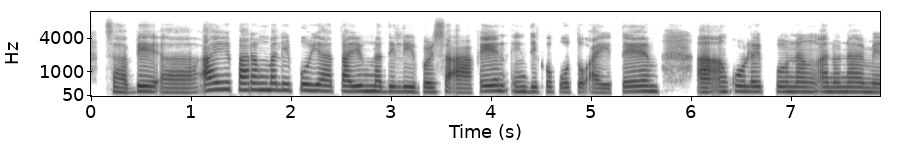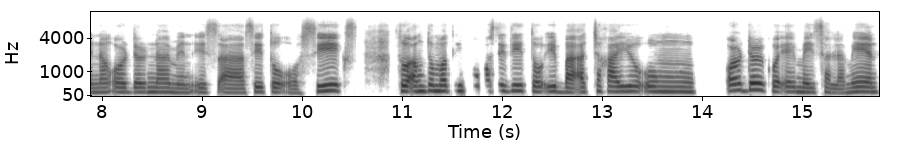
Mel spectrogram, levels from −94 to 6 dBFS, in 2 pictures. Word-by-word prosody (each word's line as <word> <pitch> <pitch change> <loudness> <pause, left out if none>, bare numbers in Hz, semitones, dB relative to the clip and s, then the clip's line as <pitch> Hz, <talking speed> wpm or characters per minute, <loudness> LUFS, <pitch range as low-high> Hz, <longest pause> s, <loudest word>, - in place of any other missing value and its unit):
sabi 195 +2 +1
ah: 170 0 -4
"Ay, 280 +4 +3
parang 265 0 +2
mali 255 -1 0
po 245 - -1
yata 215 -2 +1
'yong 215 0 +2
na-deliver 195 -3 0
sa 170 -2 0
akin. 220 +3 +1
Hindi 195 0 -2
ko 195 - -5
po 180 - -4
'to 180 - -5
item 200 +6 -1 0.4
ah, 180 -1 +4
ang 195 - -2
kulay 205 -2 0 0.2
po 195 - 0
ng 190 -1 -1
ano 190 0 -1
namin 180 -3 -1
ng 180 - -2
order 180 0 0
namin 175 -3 -2
is 165 -1 -7
ah 155 -1 0
C206 185 - 0 0.4
So, 215 - +5
ang 205 +1 +3
dumating 220 -1 +2
po - - -9
kasi 225 +1 -3
dito 225 -3 0
iba, 185 -3 +3
at 185 -1 0
'tsaka 205 -2 +1
'yong 200 -2 0 0.3
order 255 +2 +5
ko 205 - 0
eh, 195 0 -3
may 175 -2 0
salamin. 180 +3 -1
195 Hz, 165 wpm, -23 LUFS, 180-215 Hz, 0.4 s, So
